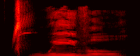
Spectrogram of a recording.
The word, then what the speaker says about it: weevil: Weevil. Oh, weevil rhymes with evil, and that's what many people think it is.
